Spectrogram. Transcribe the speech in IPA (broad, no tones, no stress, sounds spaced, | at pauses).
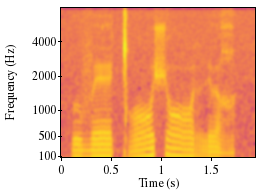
ʊ v ɛː ɡ͡ǀ ɔː ʃ ɔː r ə ʁ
